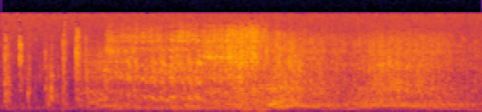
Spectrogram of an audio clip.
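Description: A car engine turns over after a loose ignition coil wire is pushed back into the coil. A few choppy cranking pulses give way to a steady, rough running drone that holds to the end.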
